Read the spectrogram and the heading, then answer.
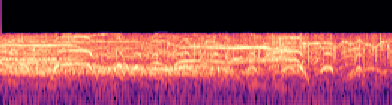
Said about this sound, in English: So, all of us have worked so hard for so many years, you need to start screaming and shouting for all the damn work you've put in to make this happen.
